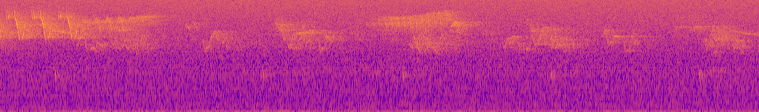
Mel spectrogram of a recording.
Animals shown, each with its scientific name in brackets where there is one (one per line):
Red-eyed Vireo (Vireo olivaceus)
Northern Parula (Setophaga americana)
Black-throated Blue Warbler (Setophaga caerulescens)
Eastern Wood-Pewee (Contopus virens)
unknown mammal
Ovenbird (Seiurus aurocapilla)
